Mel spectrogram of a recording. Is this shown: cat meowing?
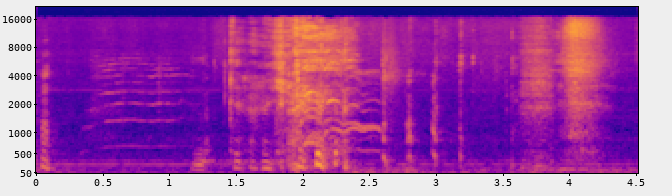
yes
